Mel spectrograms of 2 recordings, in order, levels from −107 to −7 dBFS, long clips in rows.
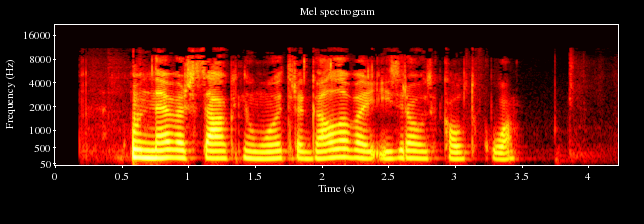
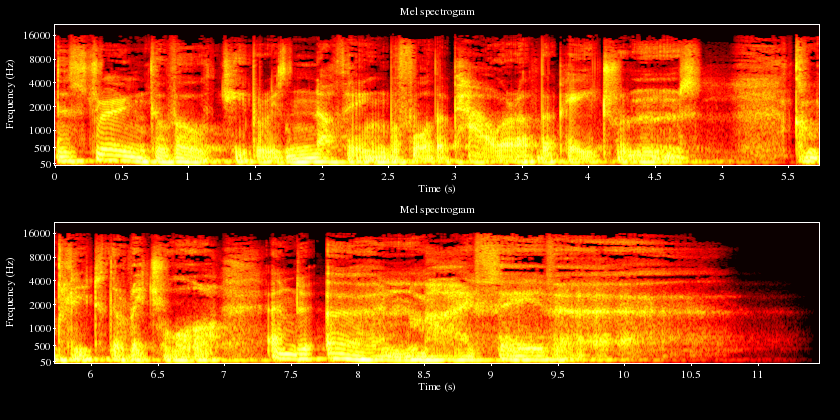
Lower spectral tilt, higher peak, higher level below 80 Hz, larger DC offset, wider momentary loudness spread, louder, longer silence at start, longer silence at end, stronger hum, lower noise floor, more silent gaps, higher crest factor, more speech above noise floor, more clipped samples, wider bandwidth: about the same, -5 dB/octave vs -5 dB/octave; about the same, -2 dBFS vs -4 dBFS; second, -70 dBFS vs -40 dBFS; neither; first, 13 LU vs 9 LU; second, -24 LUFS vs -19 LUFS; first, 0.6 s vs 0 s; about the same, 0.75 s vs 0.85 s; neither; second, -61 dBFS vs -66 dBFS; neither; first, 22 dB vs 16 dB; second, 38 dB vs 48 dB; neither; second, 10.5 kHz vs 15.5 kHz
